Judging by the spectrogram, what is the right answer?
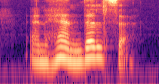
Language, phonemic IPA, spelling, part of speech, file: Swedish, /²hɛndɛlsɛ/, händelse, noun, Sv-händelse.ogg
- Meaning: 1. an occurrence (something that happens) 2. an occurrence (something that happens): an event, an incident, etc. (usually more idiomatic)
